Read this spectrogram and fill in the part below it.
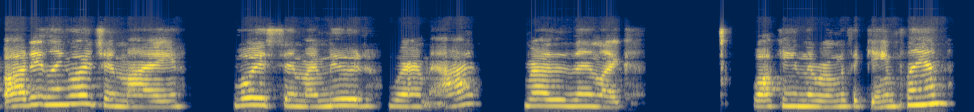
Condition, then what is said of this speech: ALS (motor neuron disease). But yeah, I feel like in some ways, sorry, I'm getting ready to lose my voice.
